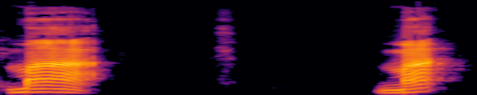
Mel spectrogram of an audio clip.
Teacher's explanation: my glottis closes right where my tongue hits the palate but what burmese people will do and actually what many brits will do is they will say ma ma and their tongue doesn't actually hit the part in the mouth that it's supposed to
